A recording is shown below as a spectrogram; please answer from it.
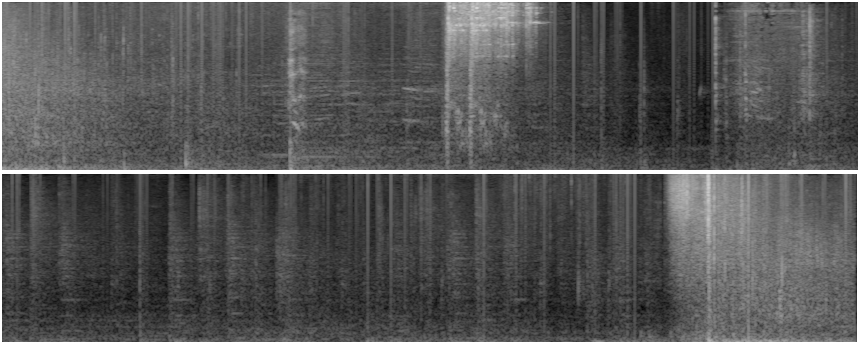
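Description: Confringo explosive spell blasts in Hogwarts Legacy: heavy booms open and close the stretch, with rumbling combat noise and scattered bursts between them, loud and close throughout, without speech.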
